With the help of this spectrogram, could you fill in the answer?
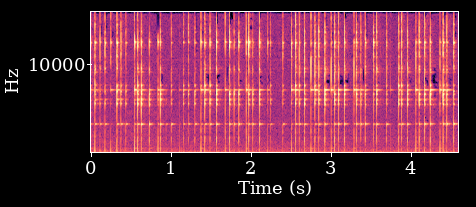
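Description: A clear, embossed, empty glass mason jar is held up and tapped with the long fingernails of both hands, giving 29 quick, bright, clicky taps in irregular bursts. Each tap is a very high, glassy tick that dies away almost instantly, with no low body to the sound.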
